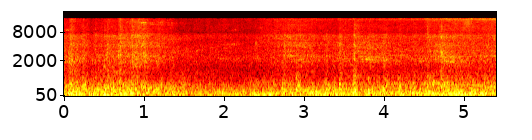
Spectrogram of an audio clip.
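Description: Intermodal freight train of double-stack container well cars rolling past close by: a steady, loud rumble of steel wheels on the rails with some light clatter.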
